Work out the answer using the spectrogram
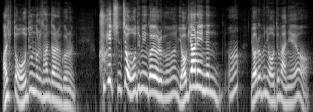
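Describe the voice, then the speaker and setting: A male pastor preaching a sermon, animated and firing questions at the congregation, dropping to a hush for asides. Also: sits high, fast talker.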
